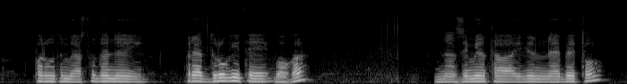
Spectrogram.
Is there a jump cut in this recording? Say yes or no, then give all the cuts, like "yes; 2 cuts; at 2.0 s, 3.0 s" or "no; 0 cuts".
yes; 3 cuts; at 1.8 s, 2.7 s, 4.3 s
